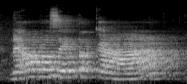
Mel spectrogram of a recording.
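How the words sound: The last word ends with an 'a' vowel. This is how it is said in another region. "Di sana kan semua yang oh jadi A ya"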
